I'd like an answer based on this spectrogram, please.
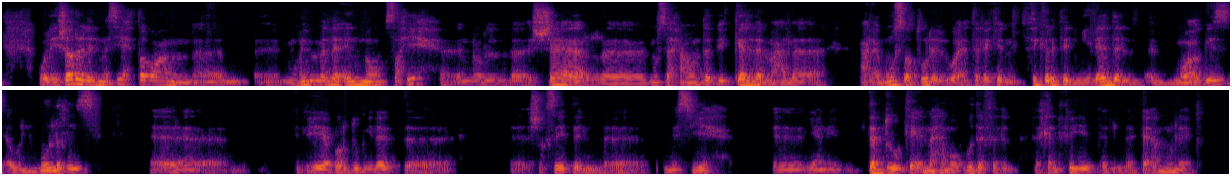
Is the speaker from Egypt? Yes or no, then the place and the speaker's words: yes; Egypt; born there; يعني انا شايف انه مهم، بما انه انا اتولدت في مصر وبما انه ناس كتير مننا مصريين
